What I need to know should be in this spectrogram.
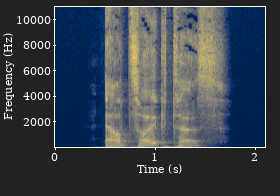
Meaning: strong/mixed nominative/accusative neuter singular of erzeugt
- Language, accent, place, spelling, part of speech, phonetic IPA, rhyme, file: German, Germany, Berlin, erzeugtes, adjective, [ɛɐ̯ˈt͡sɔɪ̯ktəs], -ɔɪ̯ktəs, De-erzeugtes.ogg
